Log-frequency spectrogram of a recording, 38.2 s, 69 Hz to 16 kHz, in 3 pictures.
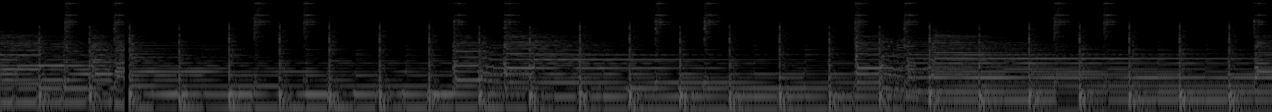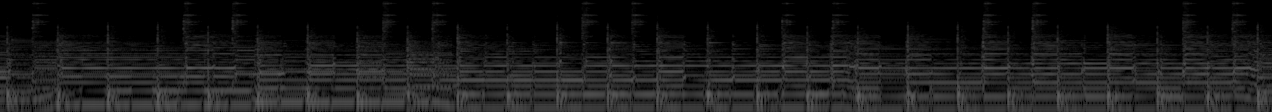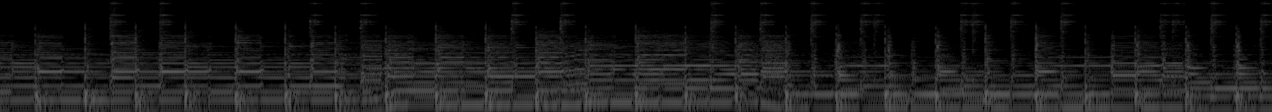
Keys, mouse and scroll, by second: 0.0-3.3 typing, 0.0-0.4 scroll up 1, 0.8 scroll down 1, 1.0 shift+click, 1.4 right click, 1.6 click, 2.4 click, 4.3 click, 4.4 scroll down 1, 4.6 scroll up 1, 4.8 scroll down 1, 4.8-5.3 scroll up 1, 5.3 alt+a, 5.6 `, 7.1 click, 7.4 g, 8.2 click, 8.3-9.0 scroll down 2, 8.6 `, 9.0 `, 9.4 KP_0, 9.9 click, 10.4 g, 11.7 KP_Decimal, 11.9 `, 12.4 scroll down 1, 12.5 g, 13.6 click, 13.7 s, 16.0 click, 17.0 `, 18.6 click, 18.8 `, 19.0-19.4 scroll down 4, 19.2 `, 19.4 scroll up 2, 19.6 `, 20.1-21.4 drag, 21.5-22.0 scroll up 1, 22.1 click, 22.4 scroll up 1, 23.6 shift+click, 24.0 click, 24.3 shift+click, 24.5 ctrl+j, 24.7 alt+a, 24.8 click, 25.4 alt+a, 25.5 scroll down 1, 25.6 KP_0, 25.8 scroll up 1, 26.4 click, 26.5 s, 28.0 click, 28.2 ctrl+a, 28.6 click, 28.7 scroll down 1, 30.0 click, 30.5 KP_0, 30.6 scroll up 1, 30.8 alt+a, 31.2-31.6 scroll up 1, 31.8 click, 32.0 r, 33.3 alt+a, 34.4-35.6 scroll down 1.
